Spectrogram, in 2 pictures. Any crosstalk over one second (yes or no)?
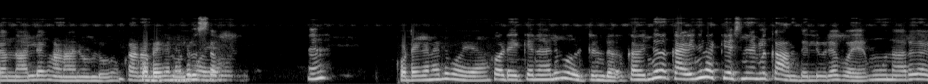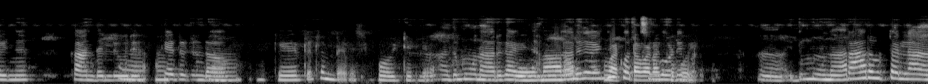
yes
